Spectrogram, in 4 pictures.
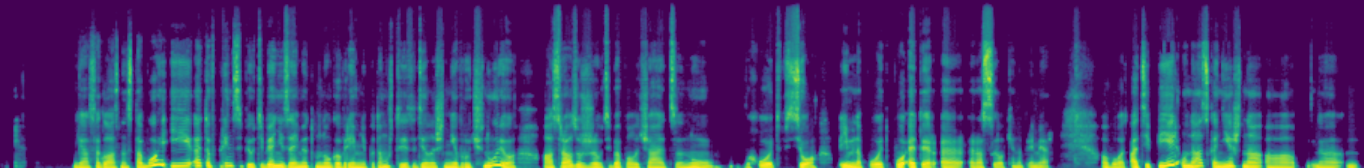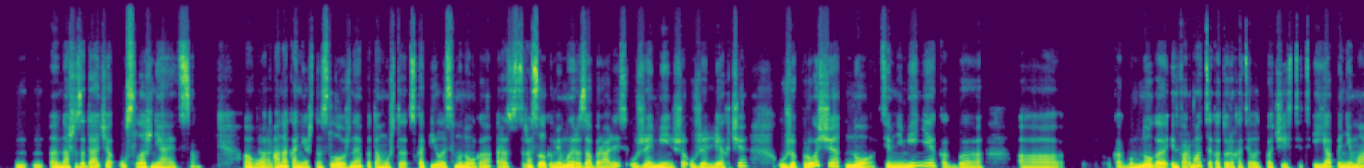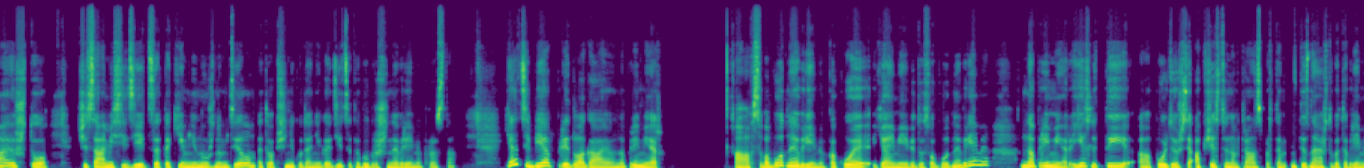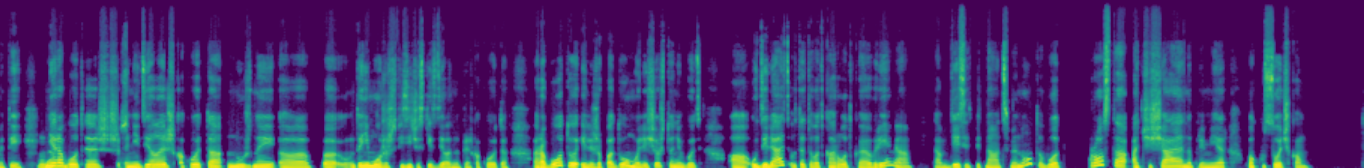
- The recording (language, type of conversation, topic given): Russian, advice, Как мне сохранять спокойствие при информационной перегрузке?
- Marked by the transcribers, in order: tapping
